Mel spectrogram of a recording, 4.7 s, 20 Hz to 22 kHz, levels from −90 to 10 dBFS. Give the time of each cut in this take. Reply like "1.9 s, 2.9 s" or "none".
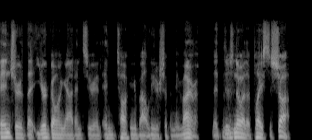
3.1 s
